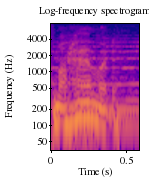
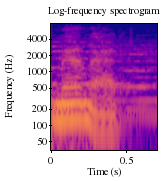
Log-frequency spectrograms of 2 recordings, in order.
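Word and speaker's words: מחמד: a after the h according to ben yehuda's hebrew english dictionary it is correctly pronounced as muhammad not mahmad so how we're going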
